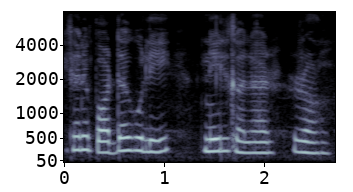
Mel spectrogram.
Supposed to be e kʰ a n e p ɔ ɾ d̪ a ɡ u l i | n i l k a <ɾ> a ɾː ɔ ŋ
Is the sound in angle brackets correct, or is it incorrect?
incorrect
